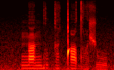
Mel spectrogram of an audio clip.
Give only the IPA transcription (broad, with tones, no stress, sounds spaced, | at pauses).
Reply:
ŋ a˦ ŋ ɡ u˦ ɡ a̤˦ ǃ ɜ˦ dˤ a̤˨ ʃ u˨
